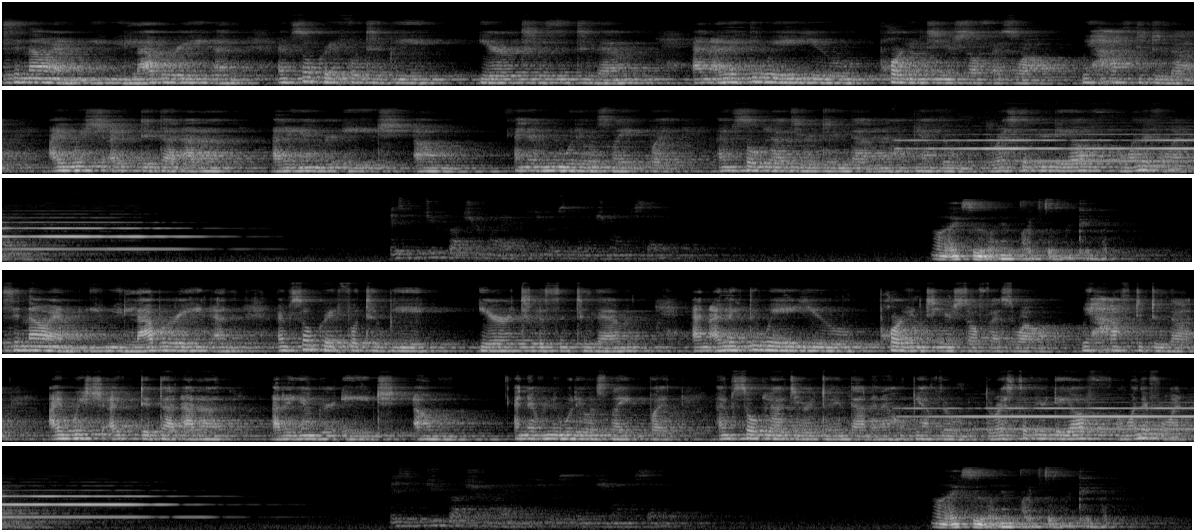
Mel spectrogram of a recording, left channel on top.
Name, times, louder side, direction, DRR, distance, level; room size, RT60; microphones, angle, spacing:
voice 1, 0.0-4.2 4.8-10.5 10.8-14.1 14.6-16.5 17.0-23.8, right 1 dB, 75° right, 4 dB, 1.4 m, -27 dB
Wind instrument woodwind instrument, 20.8-25.5, right 2 dB, 55° left, 1.6 m, -26 dB
voice 2, 27.7-30.5, equal, 35° left, -6 dB, 3.6 m, -45 dB
voice 3, 33.1-34.9, left 1 dB, 5° left, 4 dB, 0.4 m, -25 dB
12.5 x 8.1 x 8.5 m, 2.6 s
head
